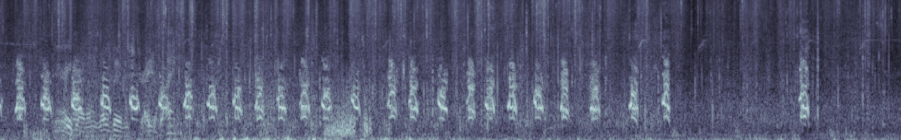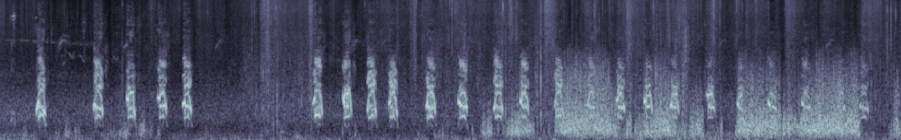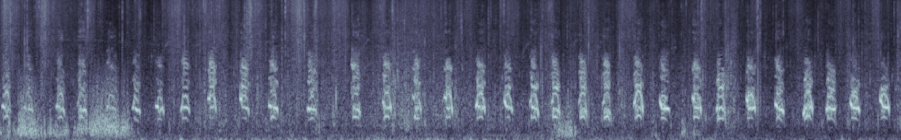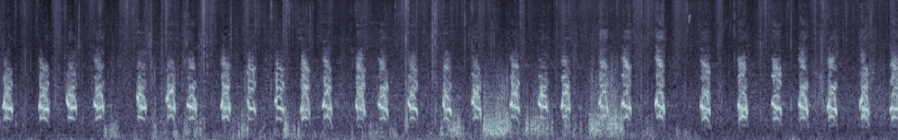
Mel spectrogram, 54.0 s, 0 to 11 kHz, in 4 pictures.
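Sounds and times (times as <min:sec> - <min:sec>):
dog barking rapidly: 0:00.0 - 0:10.1, 0:12.0 - 0:12.2, 0:14.0 - 0:14.3, 0:14.9 - 0:16.4, 0:18.2 - 0:54.0
wind buffeting microphone: 0:00.0 - 0:54.0.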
